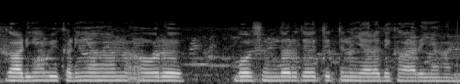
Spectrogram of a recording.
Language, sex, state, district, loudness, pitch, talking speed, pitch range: Hindi, male, Punjab, Fazilka, -18 LUFS, 185 Hz, 170 wpm, 180-185 Hz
